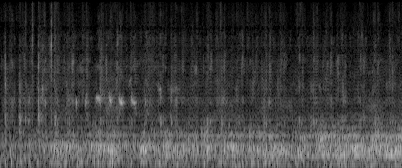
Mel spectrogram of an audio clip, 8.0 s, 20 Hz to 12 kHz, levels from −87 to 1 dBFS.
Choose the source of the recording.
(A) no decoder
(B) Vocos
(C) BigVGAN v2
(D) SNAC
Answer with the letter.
B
